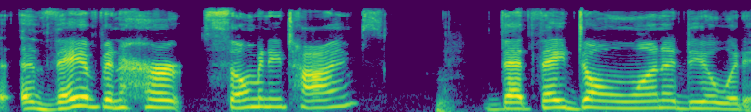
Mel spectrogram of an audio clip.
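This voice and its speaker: A woman speaks fairly slowly in an unremarkable speaking voice, fairly high in pitch, with ordinary pitch variation and big swings in loudness. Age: 60s. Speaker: podcast co-host. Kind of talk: casual chat.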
